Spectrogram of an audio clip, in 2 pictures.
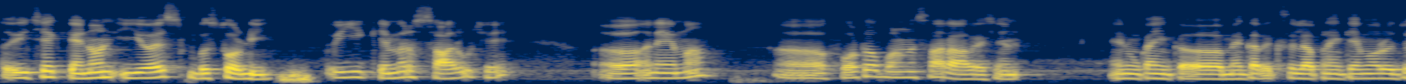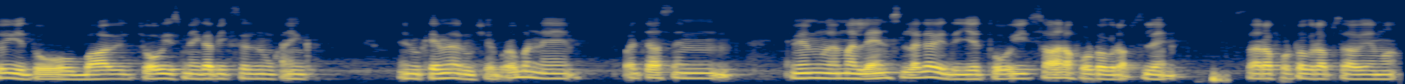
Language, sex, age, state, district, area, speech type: Gujarati, male, 18-30, Gujarat, Kutch, rural, spontaneous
